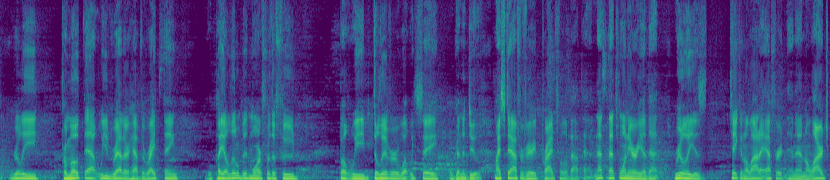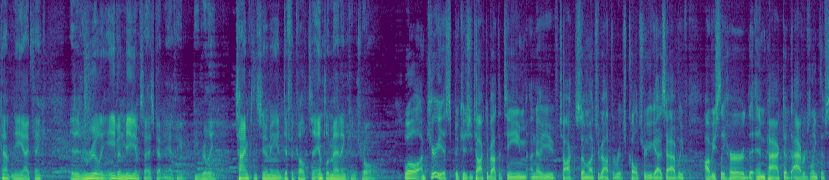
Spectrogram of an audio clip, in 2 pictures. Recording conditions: busy venue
